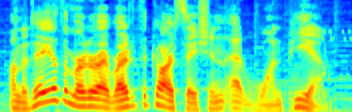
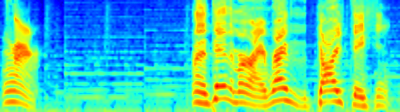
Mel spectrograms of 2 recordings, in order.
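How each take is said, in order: First: It is said in the speaker's normal voice. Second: It is said in a put-on nerdy voice.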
